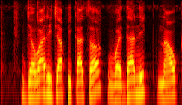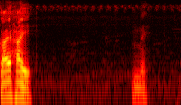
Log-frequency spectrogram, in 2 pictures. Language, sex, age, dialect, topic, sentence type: Marathi, male, 25-30, Varhadi, agriculture, question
